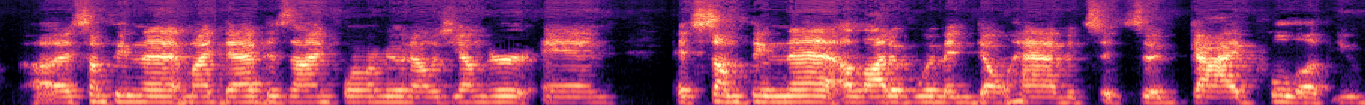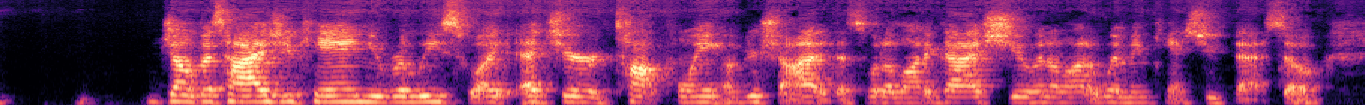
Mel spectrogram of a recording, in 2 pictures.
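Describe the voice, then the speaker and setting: In an American accent, a woman talks at a very fast pace with monotone, flat intonation and a bright, sharp tone. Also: fairly low pitch for a woman. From Illinois, Chicago area. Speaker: professional basketball player. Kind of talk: podcast interview. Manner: casual.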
